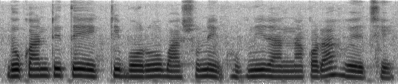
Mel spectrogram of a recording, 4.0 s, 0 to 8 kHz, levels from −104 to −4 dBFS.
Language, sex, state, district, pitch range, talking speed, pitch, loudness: Bengali, female, West Bengal, Cooch Behar, 170-190 Hz, 120 wpm, 185 Hz, -16 LUFS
